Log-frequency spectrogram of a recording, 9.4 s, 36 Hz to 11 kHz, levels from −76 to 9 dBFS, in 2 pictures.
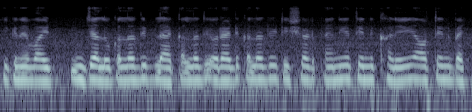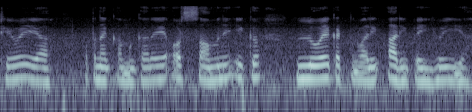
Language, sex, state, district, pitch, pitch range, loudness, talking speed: Punjabi, female, Punjab, Kapurthala, 185 Hz, 180-195 Hz, -18 LUFS, 230 wpm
